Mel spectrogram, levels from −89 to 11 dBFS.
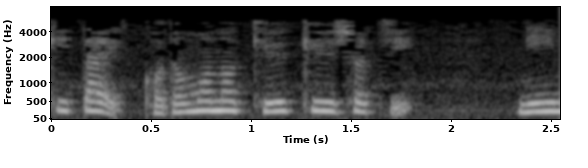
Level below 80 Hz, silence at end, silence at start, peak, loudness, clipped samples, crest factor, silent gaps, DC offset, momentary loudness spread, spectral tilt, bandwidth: -64 dBFS; 0 s; 0 s; -10 dBFS; -24 LUFS; under 0.1%; 14 dB; none; under 0.1%; 11 LU; -11 dB/octave; 5.8 kHz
